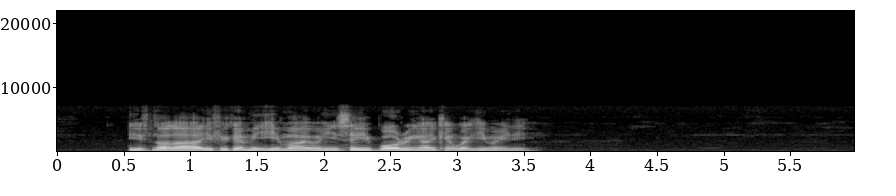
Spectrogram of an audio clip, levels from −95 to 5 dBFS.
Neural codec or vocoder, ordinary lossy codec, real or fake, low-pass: none; none; real; 7.2 kHz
